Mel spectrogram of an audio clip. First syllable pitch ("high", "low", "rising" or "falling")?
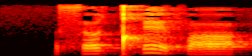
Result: rising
